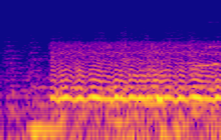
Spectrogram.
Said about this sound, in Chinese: 甜饼的香味引来了二十多只的蜜蜂，一股脑的飞进箱子里来。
